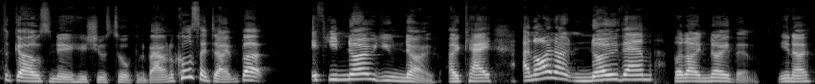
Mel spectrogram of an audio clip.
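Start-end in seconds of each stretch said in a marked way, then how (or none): none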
